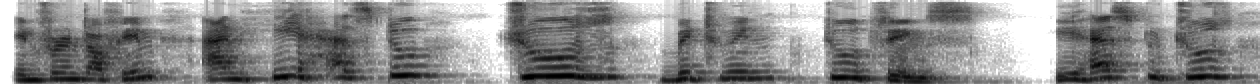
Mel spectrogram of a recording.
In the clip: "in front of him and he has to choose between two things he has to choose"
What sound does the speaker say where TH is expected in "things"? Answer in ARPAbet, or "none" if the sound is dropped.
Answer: T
